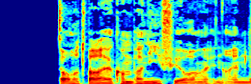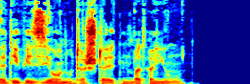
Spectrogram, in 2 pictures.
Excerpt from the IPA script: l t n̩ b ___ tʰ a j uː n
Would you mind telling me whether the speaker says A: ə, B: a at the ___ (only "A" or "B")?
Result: B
